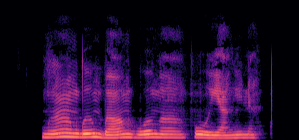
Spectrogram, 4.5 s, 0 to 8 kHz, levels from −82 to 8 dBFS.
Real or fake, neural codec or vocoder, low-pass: real; none; 7.2 kHz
